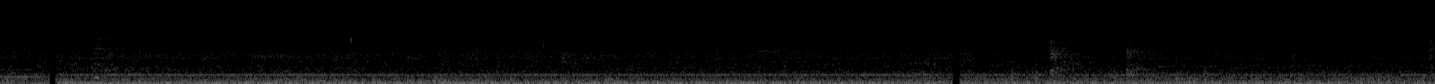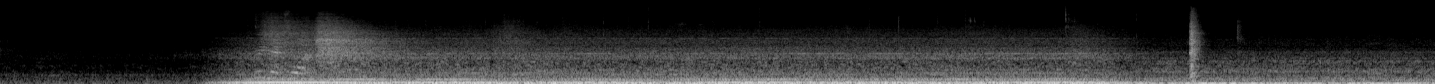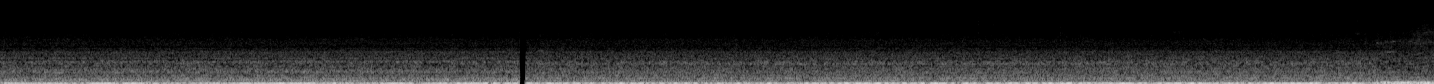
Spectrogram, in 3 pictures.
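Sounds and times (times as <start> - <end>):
steady hum: 16.3 - 43.0
train rumble from inside car: 16.4 - 43.0.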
